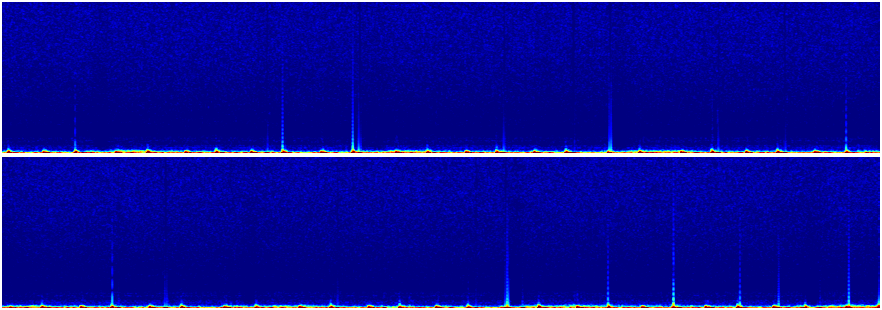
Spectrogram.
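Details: ASMR heartbeat recording: loud, muffled low heartbeat thumping with soft clicks over it; the rhythm is hard to pick out clearly.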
